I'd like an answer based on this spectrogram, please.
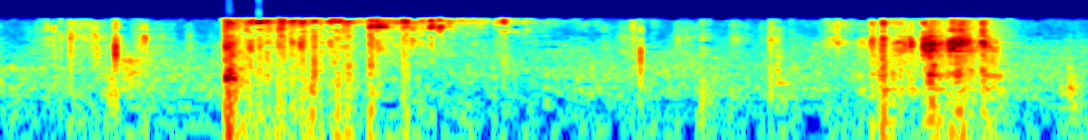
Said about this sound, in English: But he had knocked the jar of oil off the shelf. The jar was smashed to bits.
